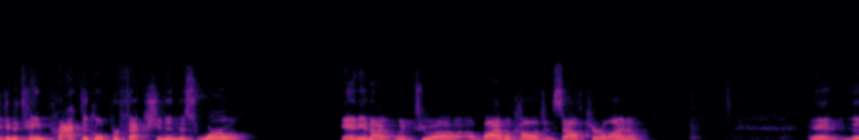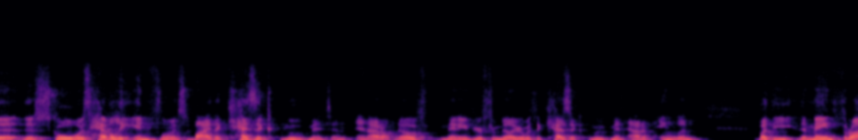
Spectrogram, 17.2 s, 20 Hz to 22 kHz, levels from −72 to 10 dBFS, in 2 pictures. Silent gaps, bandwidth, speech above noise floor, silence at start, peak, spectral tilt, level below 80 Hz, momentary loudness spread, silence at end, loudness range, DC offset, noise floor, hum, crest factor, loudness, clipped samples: 2.64-2.71 s; 12 kHz; 63 dB; 0 s; -4 dBFS; -6 dB/octave; -60 dBFS; 8 LU; 0 s; 4 LU; under 0.1%; -84 dBFS; none; 18 dB; -22 LUFS; under 0.1%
